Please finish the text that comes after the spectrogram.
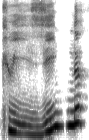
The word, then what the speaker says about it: cuisine: Balance de cuisine. Et dans le mot cuisine, les voyelles U et I font le son UI.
